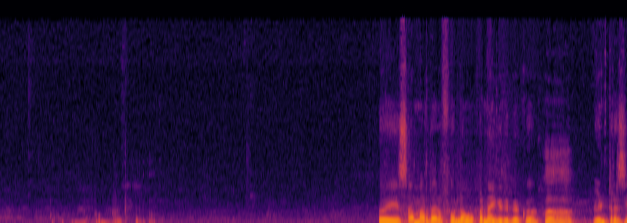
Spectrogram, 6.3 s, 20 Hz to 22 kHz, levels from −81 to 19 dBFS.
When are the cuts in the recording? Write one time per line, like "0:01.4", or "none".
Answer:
0:03.8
